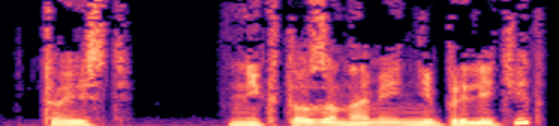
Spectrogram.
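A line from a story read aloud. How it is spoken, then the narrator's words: Utterly dejected question. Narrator (Russian): вконец упавшим голосом спросил Брэндон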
